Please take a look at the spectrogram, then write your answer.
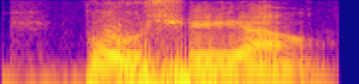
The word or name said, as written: bu4xu1yao4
